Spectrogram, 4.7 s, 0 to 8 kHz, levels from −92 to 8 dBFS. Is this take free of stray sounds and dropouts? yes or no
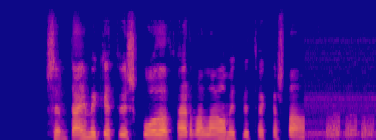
no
